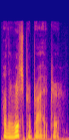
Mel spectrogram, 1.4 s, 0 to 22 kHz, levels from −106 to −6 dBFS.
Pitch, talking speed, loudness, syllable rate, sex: 110 Hz, 175 wpm, -20 LUFS, 4.8 syllables/s, male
